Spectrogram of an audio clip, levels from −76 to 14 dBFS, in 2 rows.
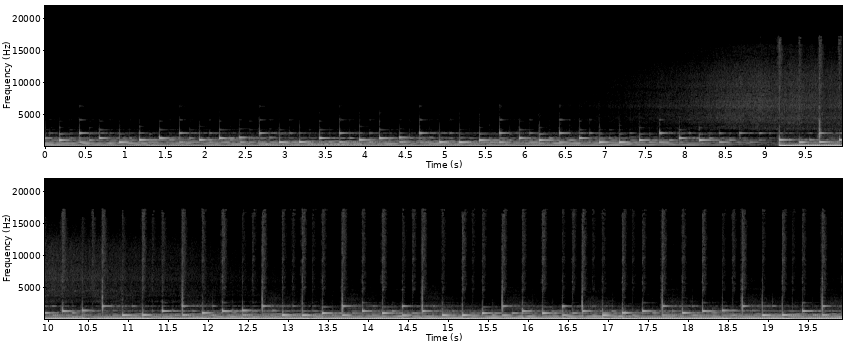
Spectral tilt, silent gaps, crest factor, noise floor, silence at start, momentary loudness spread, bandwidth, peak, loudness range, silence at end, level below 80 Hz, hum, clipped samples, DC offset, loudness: -8.5 dB/octave; none; 12 dB; -40 dBFS; 0 s; 10 LU; 3.8 kHz; -4 dBFS; 8 LU; 0 s; -18 dBFS; none; under 0.1%; under 0.1%; -19 LUFS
